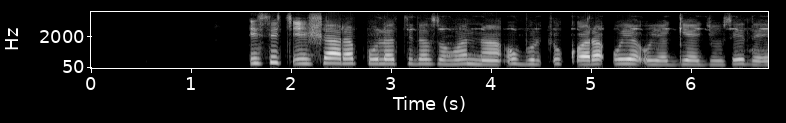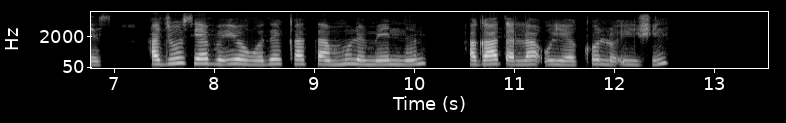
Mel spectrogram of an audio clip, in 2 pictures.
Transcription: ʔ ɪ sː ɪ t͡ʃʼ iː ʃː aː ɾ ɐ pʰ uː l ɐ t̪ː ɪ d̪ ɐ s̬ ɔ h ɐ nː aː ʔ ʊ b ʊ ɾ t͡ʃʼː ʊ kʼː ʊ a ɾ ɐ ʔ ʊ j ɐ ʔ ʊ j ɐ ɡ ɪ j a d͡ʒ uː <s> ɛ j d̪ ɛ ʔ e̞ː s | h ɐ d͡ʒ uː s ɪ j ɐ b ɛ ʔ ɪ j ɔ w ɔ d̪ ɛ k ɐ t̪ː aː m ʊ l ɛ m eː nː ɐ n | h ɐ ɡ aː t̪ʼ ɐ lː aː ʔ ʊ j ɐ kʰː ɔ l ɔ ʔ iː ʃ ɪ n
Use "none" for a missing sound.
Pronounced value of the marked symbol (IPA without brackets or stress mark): s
